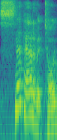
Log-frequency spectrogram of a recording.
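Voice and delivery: firm, commanding tone, pitched very high. Narrator reading the second-person hero shaking Todd by the shoulders, ordering. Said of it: "you order him".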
